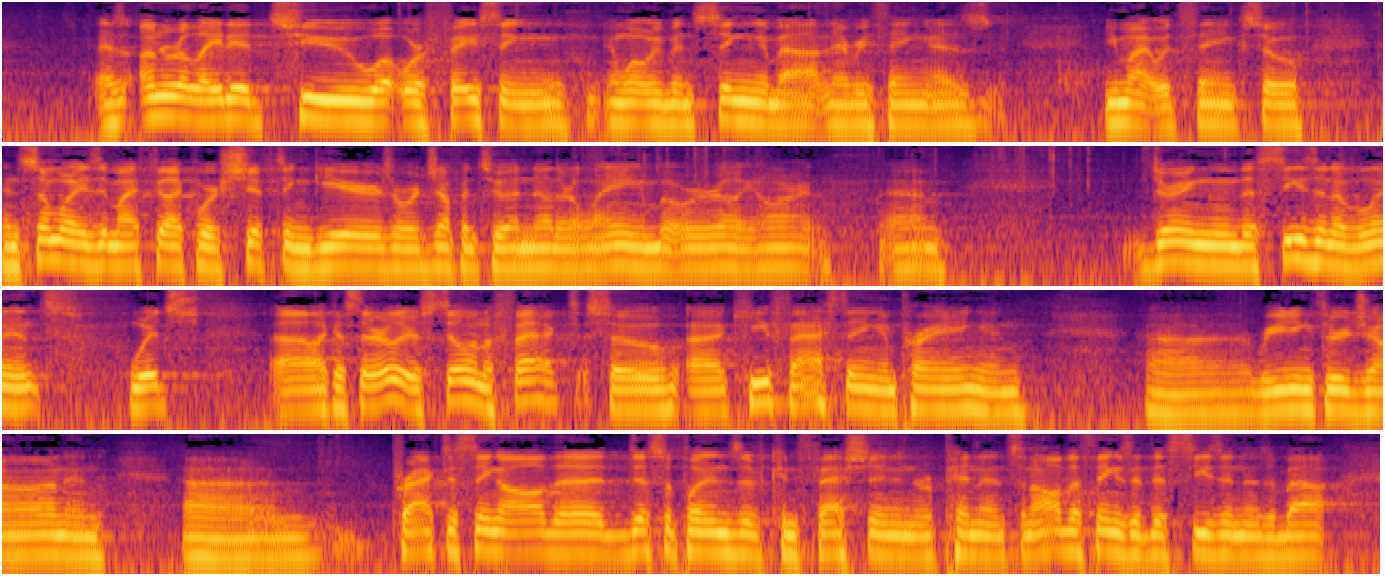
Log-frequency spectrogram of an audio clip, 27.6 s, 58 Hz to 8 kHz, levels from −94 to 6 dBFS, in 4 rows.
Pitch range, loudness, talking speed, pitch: 110-125 Hz, -12 LUFS, 185 wpm, 115 Hz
